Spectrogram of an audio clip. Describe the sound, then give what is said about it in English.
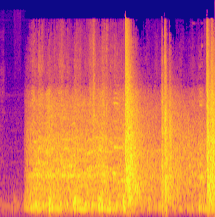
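Machine guns are fired into the air by hundreds of young men at a funeral procession in Baghdad. A few sharp, loud bursts crack over a continuous roaring crowd. “Hundreds of young men fire machine guns into the air as their comrades carry the coffin of a dead boy into Baghdad's Abu Hanifa Mosque.”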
